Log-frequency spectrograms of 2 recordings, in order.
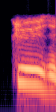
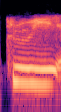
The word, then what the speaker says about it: Kruis: I keep saying Kruis, and I remember you saying to me when I asked you how you pronounced your surname, it's Kruis. It rhymes with grace.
